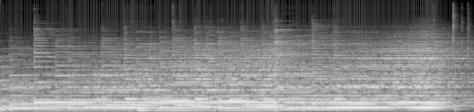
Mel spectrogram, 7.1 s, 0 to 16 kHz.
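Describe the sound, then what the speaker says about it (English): Sustained, thick Mellotron brass chords on a Nord Stage 3 keyboard with a vintage tape-replay tone, steady and loud, shifting between held notes with no voices. "it's a brass sound from a Mellotron"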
